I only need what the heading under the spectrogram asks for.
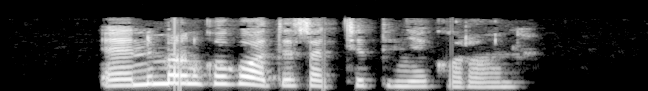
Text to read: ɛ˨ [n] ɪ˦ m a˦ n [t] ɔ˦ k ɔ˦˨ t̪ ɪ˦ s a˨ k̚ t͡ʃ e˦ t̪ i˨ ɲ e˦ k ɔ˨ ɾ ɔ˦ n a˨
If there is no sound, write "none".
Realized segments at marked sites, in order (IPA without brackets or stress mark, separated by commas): n, k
